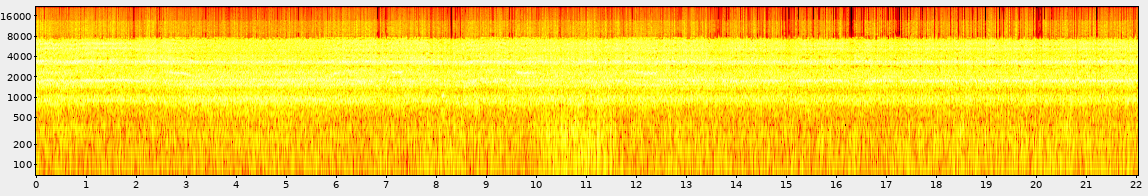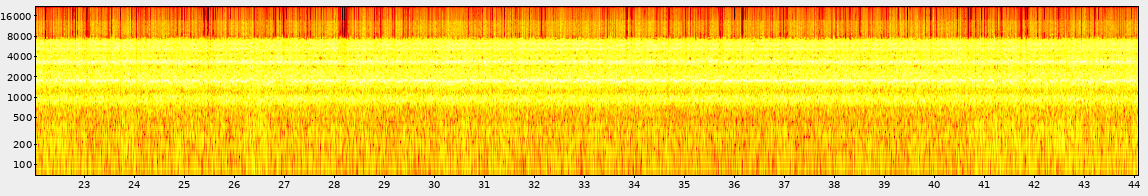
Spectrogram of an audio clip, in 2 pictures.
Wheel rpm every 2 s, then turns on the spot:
220, 210, 200, 230, 220, 230, 230, 230, 230, 230, 230, 230, 230, 230, 230, 230, 230, 230, 230, 230, 230, 230.
none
